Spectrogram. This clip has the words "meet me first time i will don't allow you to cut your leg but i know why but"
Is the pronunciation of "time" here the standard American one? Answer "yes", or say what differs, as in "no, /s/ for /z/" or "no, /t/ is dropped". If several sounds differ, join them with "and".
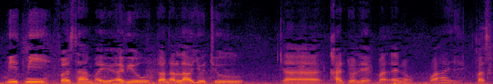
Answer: no, /m/ is dropped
